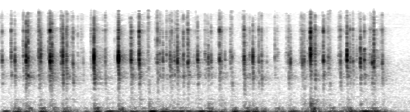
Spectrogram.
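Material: Plastic.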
